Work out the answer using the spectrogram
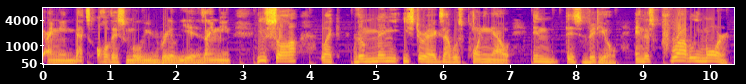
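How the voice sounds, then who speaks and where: A young man gives a blunt, rambling review, stumbling over fillers and restarts. His voice is mellow and sounds tired and worn. He is recorded close and dry, with faint music underneath. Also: mid-range voice, dry recording. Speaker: video game movie reviewer. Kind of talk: casual spoken review.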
